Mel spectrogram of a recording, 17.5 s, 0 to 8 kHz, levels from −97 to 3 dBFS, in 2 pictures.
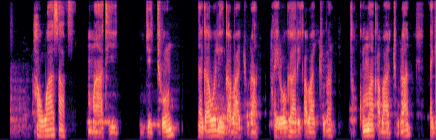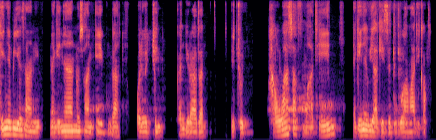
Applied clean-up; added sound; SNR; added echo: none; none; none; none.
